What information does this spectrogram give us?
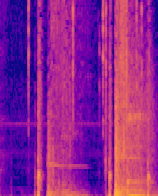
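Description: Arrows shot from a bow at the Ender Dragon in the Minecraft video game land as soft, short thunks in two brief clusters separated by a pause.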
